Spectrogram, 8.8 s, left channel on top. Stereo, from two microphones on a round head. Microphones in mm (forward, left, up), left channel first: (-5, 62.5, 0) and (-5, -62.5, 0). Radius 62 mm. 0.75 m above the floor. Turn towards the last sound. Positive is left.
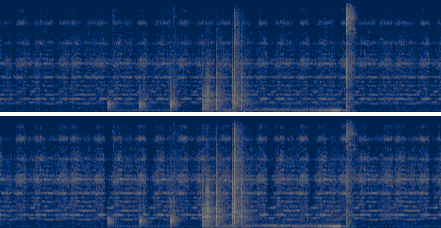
turn(degrees=60)  # may be behind; listen again after turning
